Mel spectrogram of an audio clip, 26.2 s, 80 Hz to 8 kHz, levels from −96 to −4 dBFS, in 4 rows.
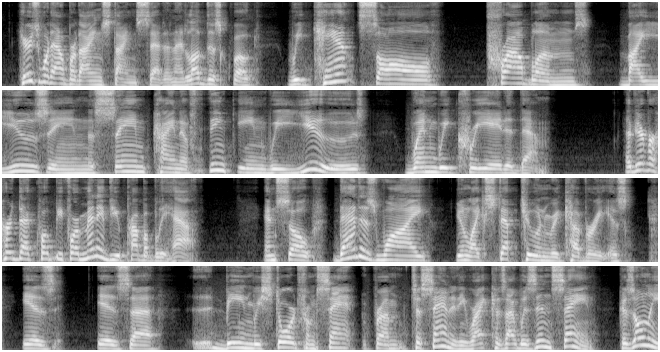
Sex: male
